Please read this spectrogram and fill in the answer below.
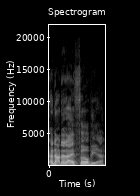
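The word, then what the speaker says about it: Anatidaephobia: It's pronounced anodophobia and it is the fear that somewhere out there in the world anytime a dummy may be watching you.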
